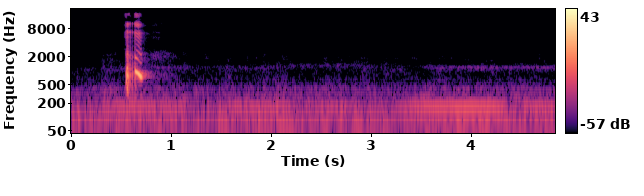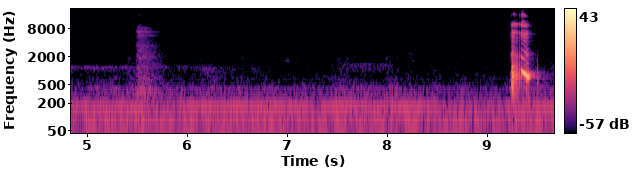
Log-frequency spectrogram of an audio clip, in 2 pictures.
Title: Hiccup😉🙃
